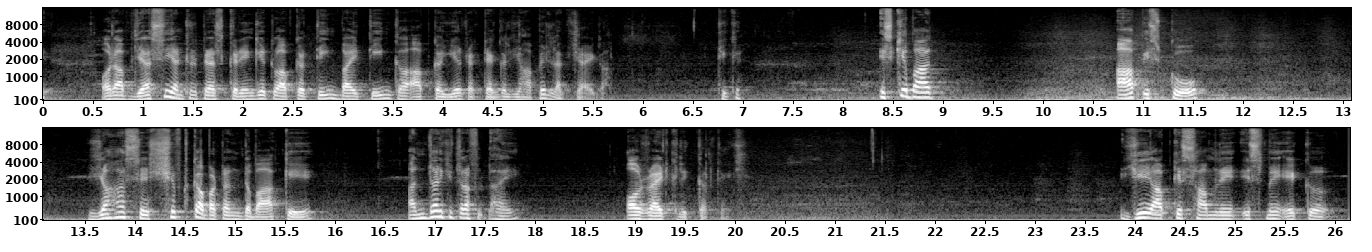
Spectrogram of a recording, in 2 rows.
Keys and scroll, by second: 0.9 Return.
